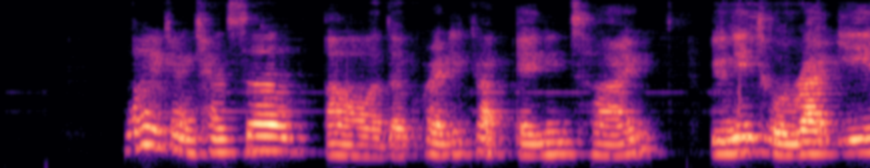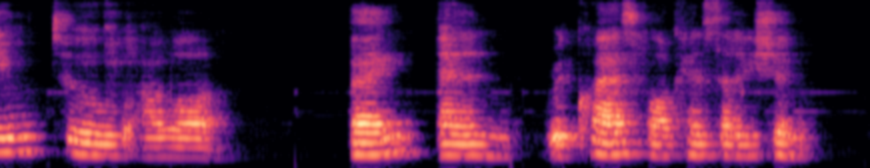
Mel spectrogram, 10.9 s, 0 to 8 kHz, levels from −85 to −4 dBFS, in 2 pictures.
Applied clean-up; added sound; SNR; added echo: neural mask model DeepFilterNet 3.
